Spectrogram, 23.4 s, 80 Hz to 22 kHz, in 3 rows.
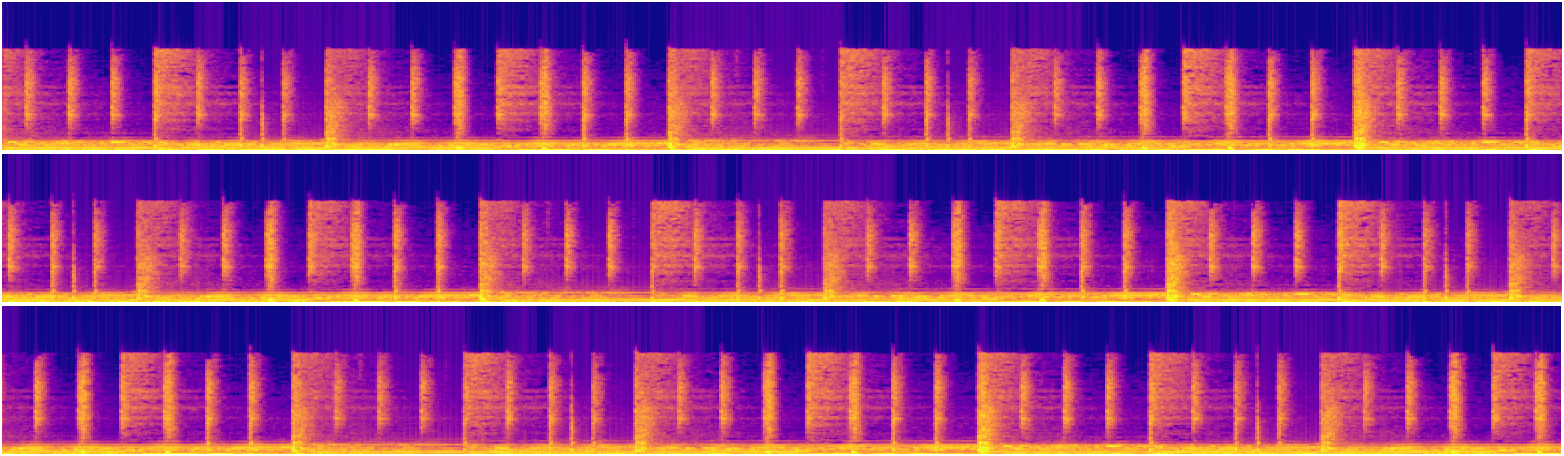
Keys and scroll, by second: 2.6 ctrl+alt+z, 4.0 space, 4.7 space, 5.1 space, 5.3 space, 7.6 space, 7.9 space, 9.2 space, 9.9 alt+space, 10.9 space, 11.2 ctrl+z, 11.2 space, 11.6 space, 13.3 space, 13.6 space, 14.2 space, 15.4 space, 18.8 alt+space, 20.7 space, 21.4 ctrl+s, 22.4 ].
